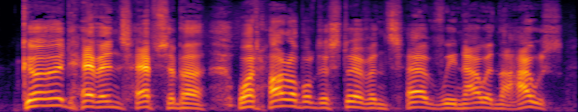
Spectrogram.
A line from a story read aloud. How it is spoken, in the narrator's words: cried he, wreaking his resentful impatience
